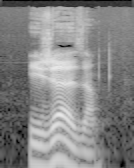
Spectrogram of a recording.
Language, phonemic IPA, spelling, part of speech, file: Arabic, /ʔi.d͡ʒaː.za/, إجازة, noun, Ar-إجازة.ogg
- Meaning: 1. permission, authorization 2. approval 3. license 4. bachelor's degree (Bac+3 in France) 5. permit 6. vacation, leave, leave of absence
